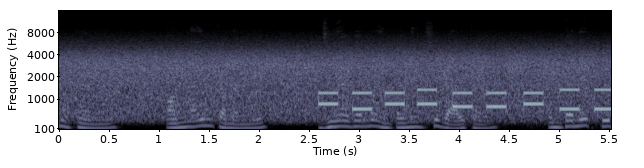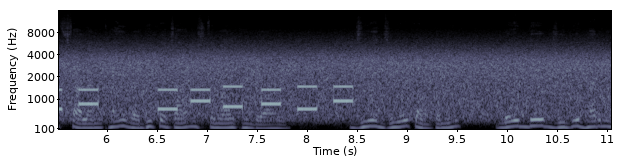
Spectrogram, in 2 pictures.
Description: DTMF, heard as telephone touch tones, dialled by hand, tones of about 200 ms, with radio hiss and speech in Sindhi. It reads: 7178447228 20683#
